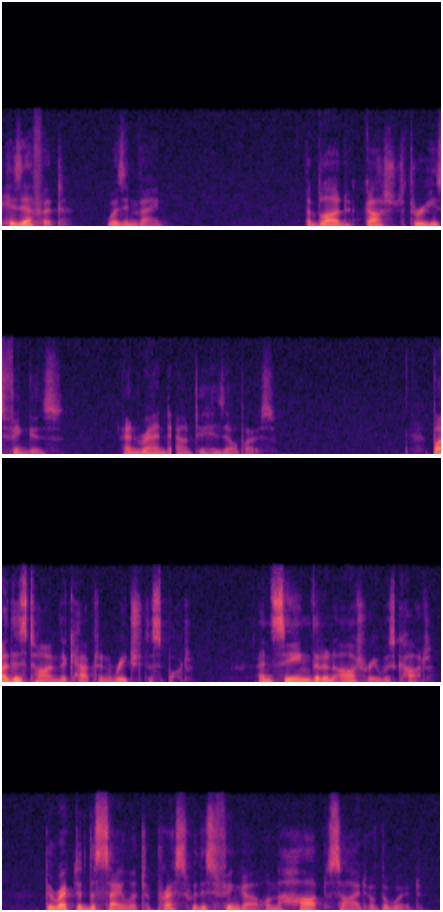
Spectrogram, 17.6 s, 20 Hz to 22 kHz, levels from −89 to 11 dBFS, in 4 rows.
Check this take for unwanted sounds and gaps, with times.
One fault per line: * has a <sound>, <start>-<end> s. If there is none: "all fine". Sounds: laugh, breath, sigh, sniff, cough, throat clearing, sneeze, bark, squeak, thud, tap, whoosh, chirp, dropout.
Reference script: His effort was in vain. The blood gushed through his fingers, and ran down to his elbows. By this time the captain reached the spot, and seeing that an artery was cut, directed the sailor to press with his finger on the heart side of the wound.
* has a dropout, 6.1-6.1 s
